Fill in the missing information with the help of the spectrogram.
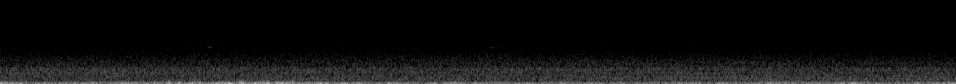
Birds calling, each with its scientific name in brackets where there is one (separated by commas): Red-winged Blackbird (Agelaius phoeniceus)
